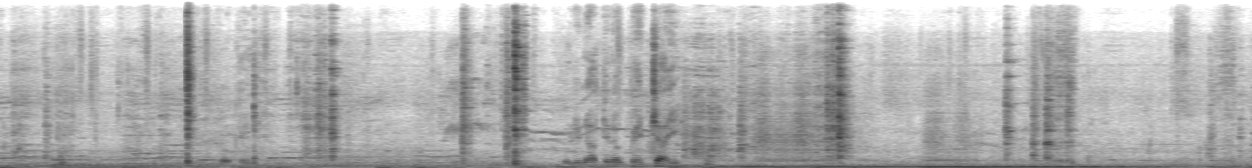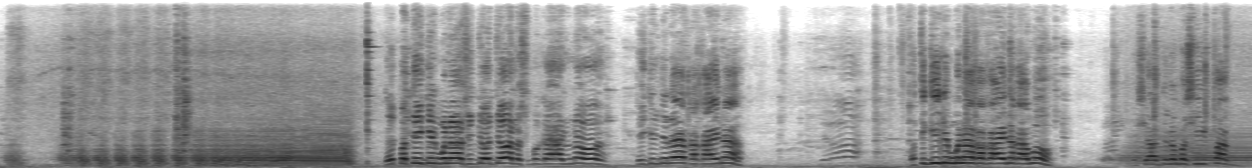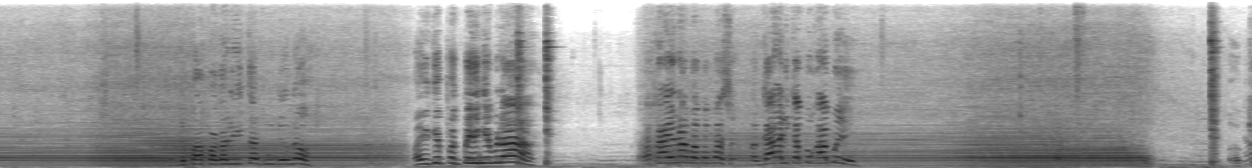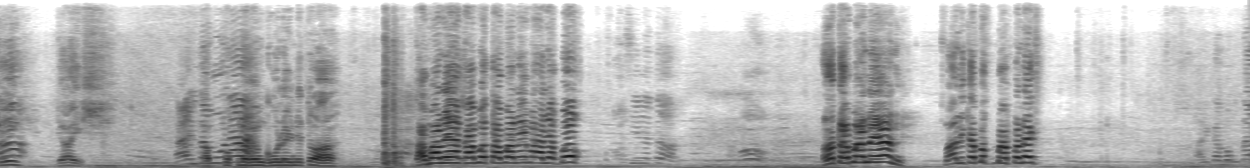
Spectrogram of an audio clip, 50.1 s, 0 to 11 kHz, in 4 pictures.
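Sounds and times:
power drill running: 0:13.1 - 0:16.2, 0:23.6 - 0:29.2, 0:31.4 - 0:36.6
low hum: 0:23.7 - 0:29.2, 0:31.4 - 0:36.6.

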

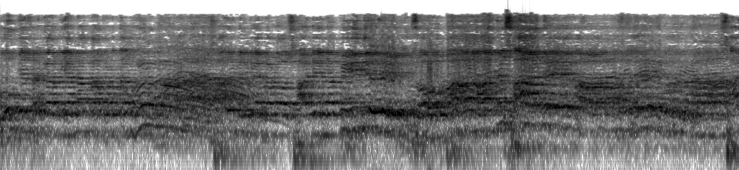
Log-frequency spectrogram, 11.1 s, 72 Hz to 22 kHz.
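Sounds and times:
man chanting melodically: 0:03.2 - 0:08.4.

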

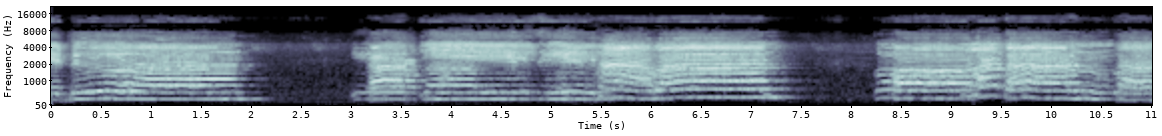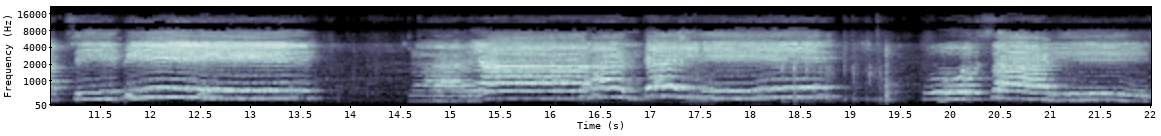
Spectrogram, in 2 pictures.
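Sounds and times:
women chanting together: 0:00.0 - 0:02.2, 0:03.0 - 0:07.5, 0:08.2 - 0:13.8, 0:14.6 - 0:18.9, 0:19.7 - 0:22.0.

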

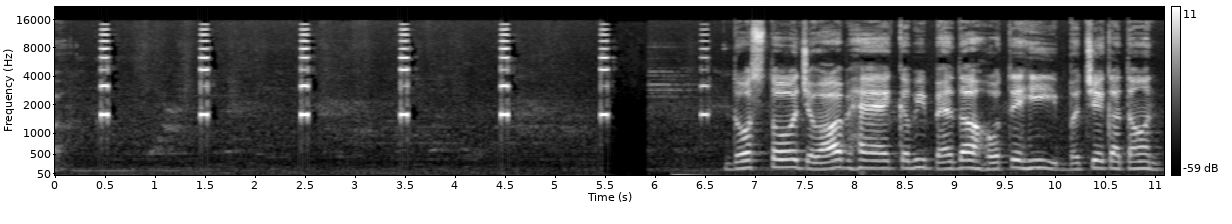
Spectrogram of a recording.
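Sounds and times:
short electronic beeps: 0:00.4 - 0:00.6, 0:05.5 - 0:06.6.

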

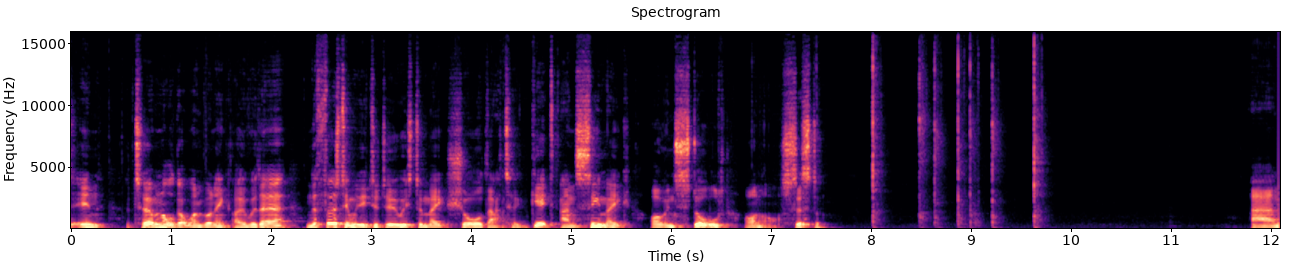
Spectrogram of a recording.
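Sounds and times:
keyboard key presses: 0:08.0 - 0:09.9.

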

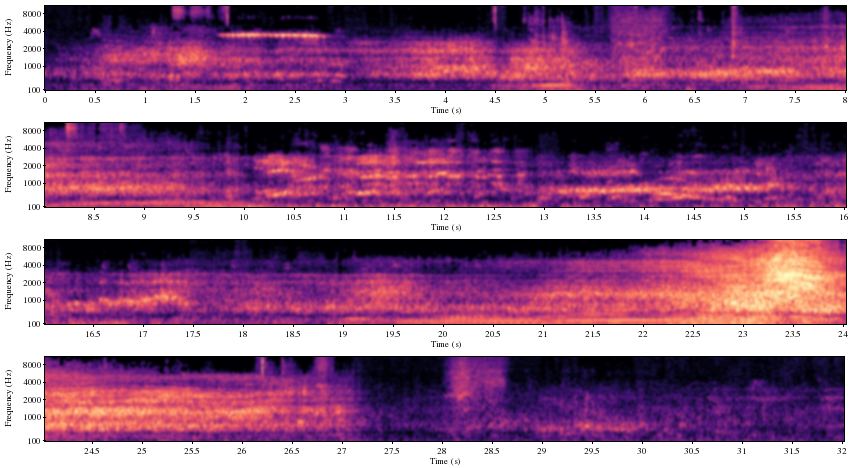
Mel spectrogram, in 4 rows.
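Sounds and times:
race car engine passing by: 0:00.4 - 0:10.0, 0:17.4 - 0:27.4.

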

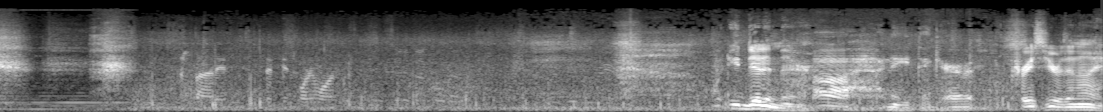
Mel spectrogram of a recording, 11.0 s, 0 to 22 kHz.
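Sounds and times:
faint background voices: 0:01.7 - 0:11.0.

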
